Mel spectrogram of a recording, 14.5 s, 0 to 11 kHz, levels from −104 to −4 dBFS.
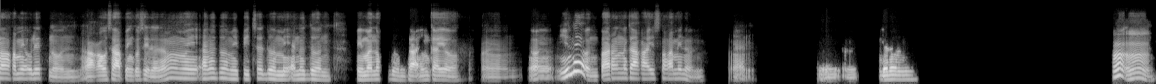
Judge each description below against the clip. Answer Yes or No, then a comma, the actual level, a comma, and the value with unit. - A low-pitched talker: Yes, low, 130 Hz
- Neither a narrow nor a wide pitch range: Yes, average, 4.8 semitones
